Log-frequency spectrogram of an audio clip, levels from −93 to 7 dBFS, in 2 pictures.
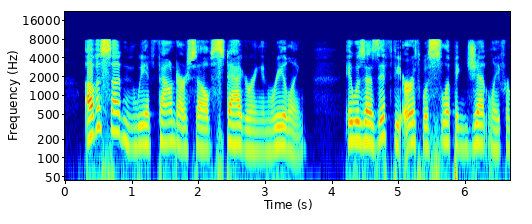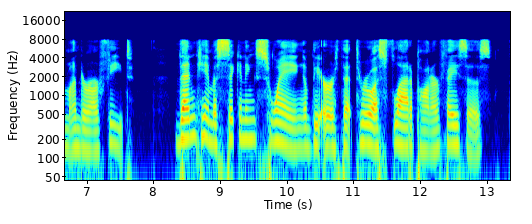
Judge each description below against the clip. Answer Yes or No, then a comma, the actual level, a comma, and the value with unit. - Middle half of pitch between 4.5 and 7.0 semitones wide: No, average, 3.8 semitones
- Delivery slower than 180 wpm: Yes, average, 170 wpm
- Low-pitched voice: No, medium, 165 Hz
